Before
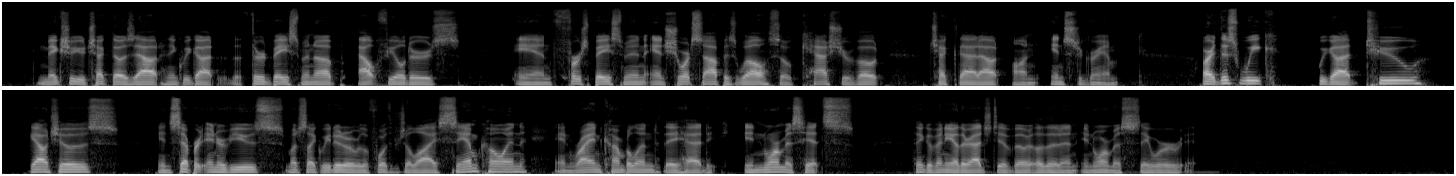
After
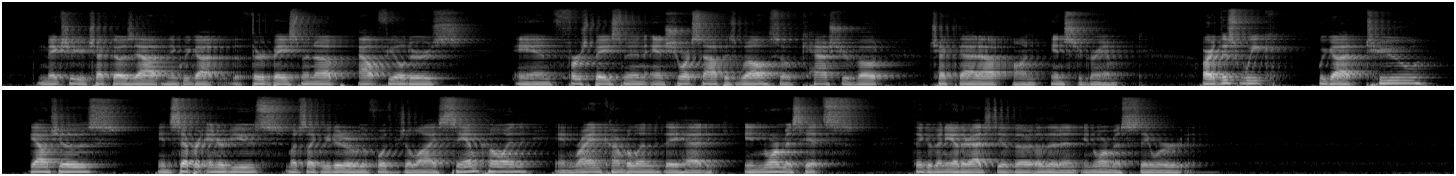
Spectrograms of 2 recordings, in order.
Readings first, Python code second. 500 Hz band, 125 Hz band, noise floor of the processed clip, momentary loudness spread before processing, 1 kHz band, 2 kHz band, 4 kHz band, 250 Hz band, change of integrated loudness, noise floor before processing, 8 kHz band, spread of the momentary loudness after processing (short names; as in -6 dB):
+3.5 dB, +2.0 dB, -64 dBFS, 11 LU, -0.5 dB, +3.5 dB, +2.5 dB, -5.0 dB, +2.0 dB, -68 dBFS, +2.5 dB, 11 LU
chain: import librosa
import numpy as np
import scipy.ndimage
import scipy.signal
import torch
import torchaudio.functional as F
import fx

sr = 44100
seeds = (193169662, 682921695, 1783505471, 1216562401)

y = x + 0.97 * np.pad(x, (int(2.0 * sr / 1000.0), 0))[:len(x)]
y = fx.echo_thinned(y, sr, ms=63, feedback_pct=61, hz=350.0, wet_db=-7.0)
y = y * librosa.db_to_amplitude(-1.5)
